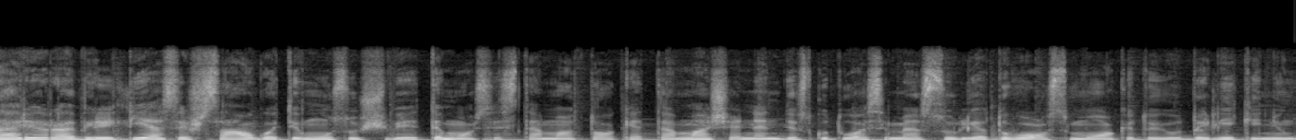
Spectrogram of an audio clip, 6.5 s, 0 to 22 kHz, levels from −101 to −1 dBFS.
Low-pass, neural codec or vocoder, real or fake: 14.4 kHz; none; real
